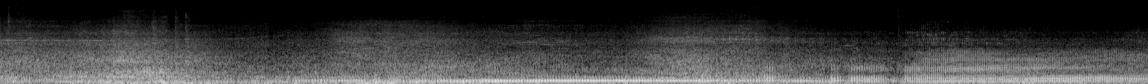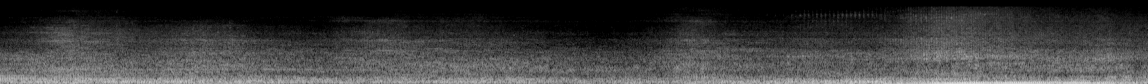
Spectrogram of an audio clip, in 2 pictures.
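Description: Vehicles pass close by on a road, engines humming and tyres hissing.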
